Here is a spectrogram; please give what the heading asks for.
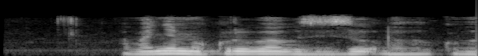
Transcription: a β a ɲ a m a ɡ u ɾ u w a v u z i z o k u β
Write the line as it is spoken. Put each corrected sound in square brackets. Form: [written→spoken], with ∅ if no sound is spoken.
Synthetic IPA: a β a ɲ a m a [ɡ→k] u ɾ u [w→β] a [v→β] u z i z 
